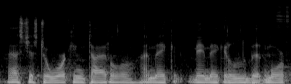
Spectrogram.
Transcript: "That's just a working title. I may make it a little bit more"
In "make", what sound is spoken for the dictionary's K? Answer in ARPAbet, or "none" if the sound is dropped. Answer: K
